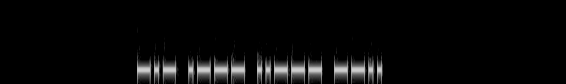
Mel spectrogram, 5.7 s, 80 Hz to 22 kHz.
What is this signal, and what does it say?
Morse code, heard as a keyed tone, about 27 wpm, 700 Hz. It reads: KJ2Z
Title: USA Call Signs - 4 Characters - Repeated 2x - 28wpm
